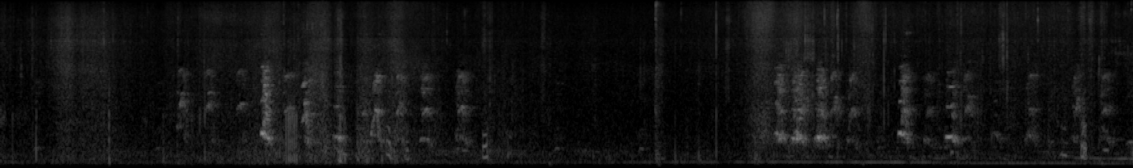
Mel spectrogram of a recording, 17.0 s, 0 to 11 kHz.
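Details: Collie puppies sixteen days old, filmed on 3 June 2013, give high, squeaky whimpering calls in two bursts separated by a quieter gap, each cry short and harmonic-rich, with a low steady hum beneath.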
